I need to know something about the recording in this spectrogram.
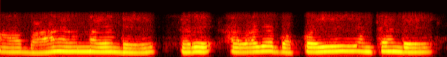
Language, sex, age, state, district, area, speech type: Telugu, male, 60+, Andhra Pradesh, Konaseema, rural, conversation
